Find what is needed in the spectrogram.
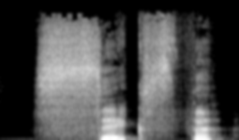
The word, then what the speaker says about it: sixth: Because this is Doyle's sixth, you gotta pronounce that TH at the end.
